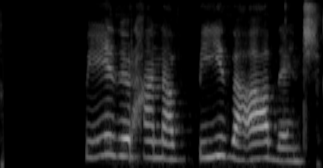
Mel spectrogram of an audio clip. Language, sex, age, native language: Icelandic, female, 9, Icelandic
